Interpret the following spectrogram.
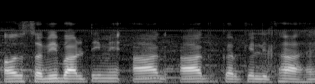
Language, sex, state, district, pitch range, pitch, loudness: Hindi, male, Madhya Pradesh, Katni, 130-140 Hz, 135 Hz, -18 LUFS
